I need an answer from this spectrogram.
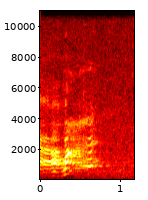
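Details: A dog yelps and whines for attention and affection while its owner pets another dog indoors: a short, tonal, wavering cry that slides downward over about a second, with a brief spoken word just before.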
